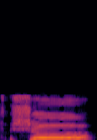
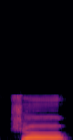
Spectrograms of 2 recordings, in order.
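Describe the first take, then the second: First: The pitch rises through the word. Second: The pitch stays flat and level. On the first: It means time. "when the tone goes up" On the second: It means lion. "when the tone is just one straight line"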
